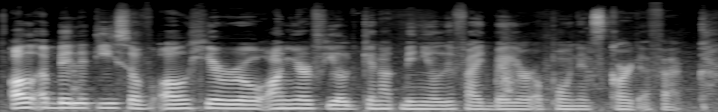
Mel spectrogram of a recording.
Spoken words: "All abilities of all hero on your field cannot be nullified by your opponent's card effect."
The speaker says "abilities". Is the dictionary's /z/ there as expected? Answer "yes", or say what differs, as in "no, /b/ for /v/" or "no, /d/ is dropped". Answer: no, /s/ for /z/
